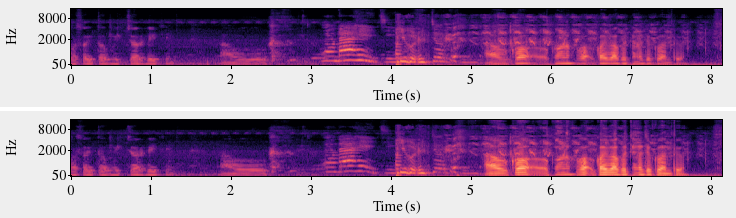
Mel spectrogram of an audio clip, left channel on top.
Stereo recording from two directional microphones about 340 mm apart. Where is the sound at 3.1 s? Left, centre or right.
Centre.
